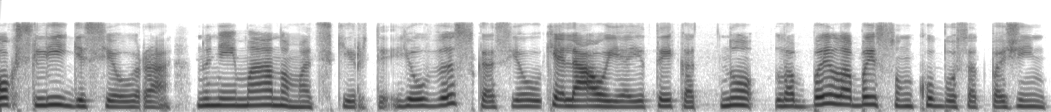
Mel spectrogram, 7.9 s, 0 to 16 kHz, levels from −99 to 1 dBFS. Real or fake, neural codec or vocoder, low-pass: real; none; 7.2 kHz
